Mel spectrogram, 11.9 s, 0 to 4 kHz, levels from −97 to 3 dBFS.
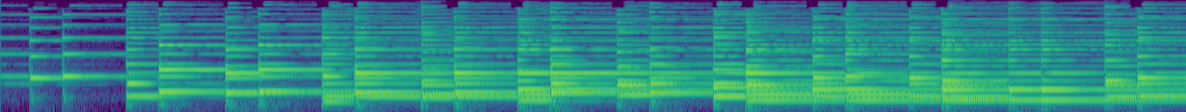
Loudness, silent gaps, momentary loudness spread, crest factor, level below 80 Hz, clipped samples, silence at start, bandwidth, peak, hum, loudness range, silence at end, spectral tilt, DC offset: -20 LUFS; none; 7 LU; 16 dB; -56 dBFS; under 0.1%; 0 s; 4 kHz; -4 dBFS; none; 2 LU; 0 s; -10.5 dB/octave; under 0.1%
